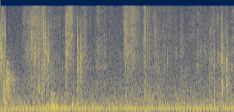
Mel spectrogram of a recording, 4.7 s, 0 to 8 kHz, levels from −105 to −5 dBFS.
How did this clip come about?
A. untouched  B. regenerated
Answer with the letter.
A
